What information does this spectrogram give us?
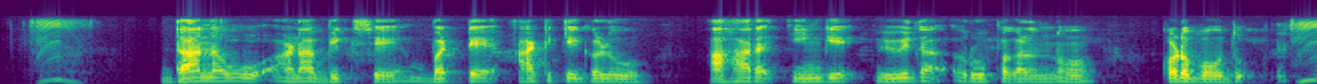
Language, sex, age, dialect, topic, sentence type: Kannada, male, 25-30, Central, banking, statement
